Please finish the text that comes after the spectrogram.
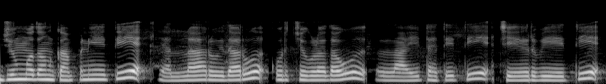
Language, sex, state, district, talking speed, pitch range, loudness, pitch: Kannada, female, Karnataka, Belgaum, 130 wpm, 200-250 Hz, -18 LUFS, 210 Hz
